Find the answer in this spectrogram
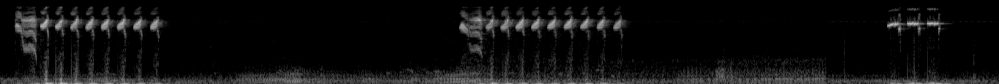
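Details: Blue-crowned hanging parrot giving a call said to draw quick replies from other hanging parrots: two bursts of very high, rapid, evenly spaced shrill notes, about ten per burst, then a short sharp note, over a faint steady high whine.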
